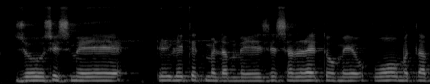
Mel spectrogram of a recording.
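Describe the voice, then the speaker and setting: This man speaks in a high pitch. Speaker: vlogger. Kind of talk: casual vlog. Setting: outdoors at night. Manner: halting, many fillers.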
